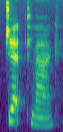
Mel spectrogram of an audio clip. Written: jet-lag

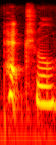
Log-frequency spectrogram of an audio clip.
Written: petrol

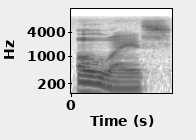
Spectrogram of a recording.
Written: always

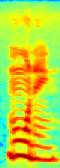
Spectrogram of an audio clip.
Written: morning

